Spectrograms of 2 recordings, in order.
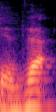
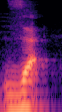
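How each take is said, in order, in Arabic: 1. بيبدأ بصوت 'th' المجهور. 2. بيبدأ بصوت 'z'. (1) "ما بقولش ذا مثل حرف الذال" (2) "انا بقول ذا مثل حرف الزين"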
